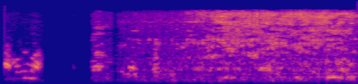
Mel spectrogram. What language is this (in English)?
Hakha Chin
